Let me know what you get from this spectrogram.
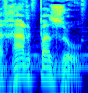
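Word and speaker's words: ἁρπάζω: A palavra é harpazo, que se pronuncia harpazô.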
